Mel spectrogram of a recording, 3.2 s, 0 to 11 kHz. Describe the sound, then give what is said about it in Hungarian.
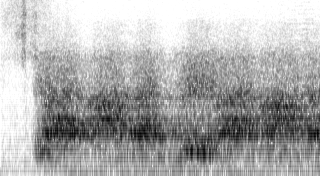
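A crowd of tens of thousands in Temesvár (Timișoara) chants "Szabadságot!" ("Freedom!") in unison during the 1989 revolution, a dense roar of many voices that swells and holds steady, loud and sustained throughout with no single speaker standing out. “Szabadságot! Ezt skandálta a több tízezres tömeg Temesváron, ahol a forradalom Tőkés László lelkész lakása elől indult meg.”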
